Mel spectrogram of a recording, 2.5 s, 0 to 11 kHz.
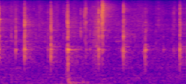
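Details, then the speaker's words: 2005 Honda TRX450R engine rebuild: crisp, separate clicks, about eight in three seconds, as the gearbox shifts up to fifth and back down, with each gear locking in and no grinding. "so it locks in gear so there's first then let's go up there's second third you can hear it click fourth fifth"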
